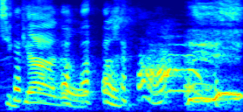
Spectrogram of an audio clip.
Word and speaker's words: Chicago: And you said it right. It was funny. You said Chicago. That's how they say it up there.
